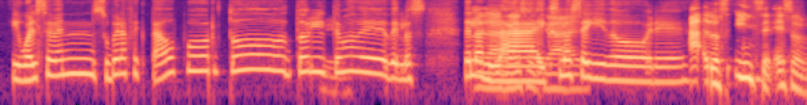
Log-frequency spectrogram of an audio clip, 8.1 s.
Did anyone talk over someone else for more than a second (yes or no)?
yes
